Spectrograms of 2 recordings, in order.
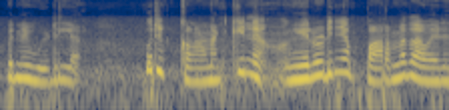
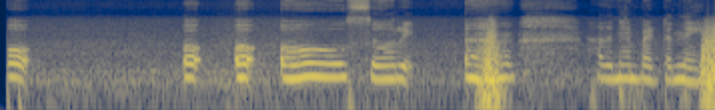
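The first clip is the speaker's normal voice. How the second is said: usual speaking voice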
